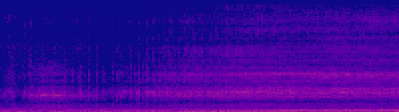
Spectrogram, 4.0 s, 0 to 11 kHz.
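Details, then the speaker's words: Bachmann 44T switcher model diesel locomotive with DCC, fresh from box: thin, uneven motor whine and buzz, struggling and cutting out, running slightly better but still rough; owner suspects it sat in its box, cause unconfirmed. "but yeah I mean it's it's running somewhat better now but it certainly doesn't sound good at all"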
